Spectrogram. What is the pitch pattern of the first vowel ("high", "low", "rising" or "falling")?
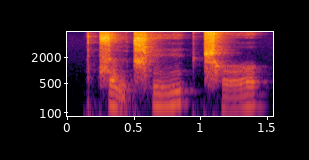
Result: low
